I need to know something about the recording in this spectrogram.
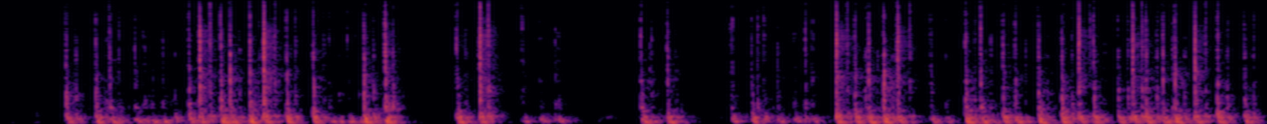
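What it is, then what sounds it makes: Plastic laptop keyboard. Bare fingertips of both hands type fast on the black plastic chiclet keys of a grey laptop keyboard. Bursts of rapid, clicky taps with a dull, low-heavy thud give way to short pauses. Each tap dies away almost at once.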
